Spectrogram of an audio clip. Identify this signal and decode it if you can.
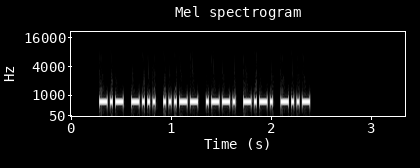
Morse code, heard as a keyed tone, about 46 wpm, 700 Hz. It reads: KB3PCX
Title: USA Call Signs - 6 Characters - Repeated 3x - 45wpm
